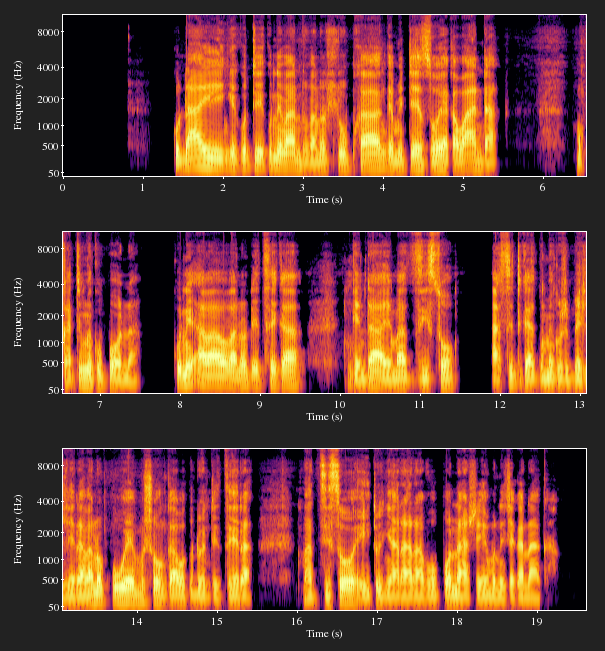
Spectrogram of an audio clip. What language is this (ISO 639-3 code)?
ndc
